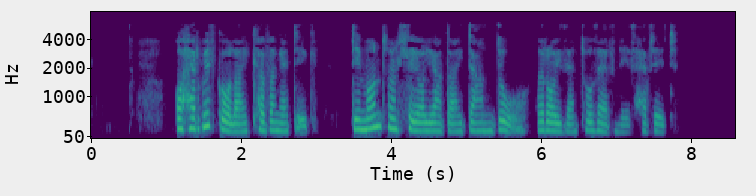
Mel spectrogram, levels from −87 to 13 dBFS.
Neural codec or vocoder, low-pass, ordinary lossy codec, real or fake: autoencoder, 48 kHz, 128 numbers a frame, DAC-VAE, trained on Japanese speech; 7.2 kHz; MP3, 24 kbps; fake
